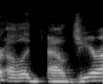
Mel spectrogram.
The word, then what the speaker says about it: Allgeier: Tyler Allgeier, I guess, is the way you say it. Is that how you say it? – Go for it. Yeah, you did good.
